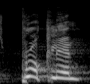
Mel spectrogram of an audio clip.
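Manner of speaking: high, loud random shout. Retold or imitated. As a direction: yell it out across an airport. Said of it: "shouting random things".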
